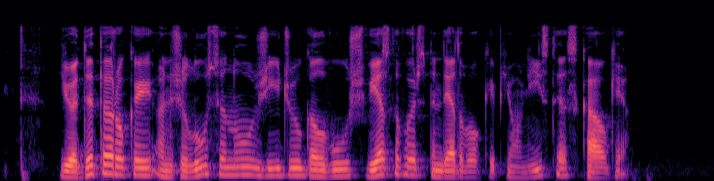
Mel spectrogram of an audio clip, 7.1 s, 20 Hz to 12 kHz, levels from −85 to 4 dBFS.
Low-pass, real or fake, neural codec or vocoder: 7.2 kHz; real; none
